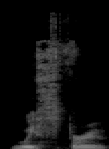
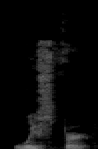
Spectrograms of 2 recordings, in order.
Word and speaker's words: whisper: Whisper. Вторая буковка не читается. Whisper.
